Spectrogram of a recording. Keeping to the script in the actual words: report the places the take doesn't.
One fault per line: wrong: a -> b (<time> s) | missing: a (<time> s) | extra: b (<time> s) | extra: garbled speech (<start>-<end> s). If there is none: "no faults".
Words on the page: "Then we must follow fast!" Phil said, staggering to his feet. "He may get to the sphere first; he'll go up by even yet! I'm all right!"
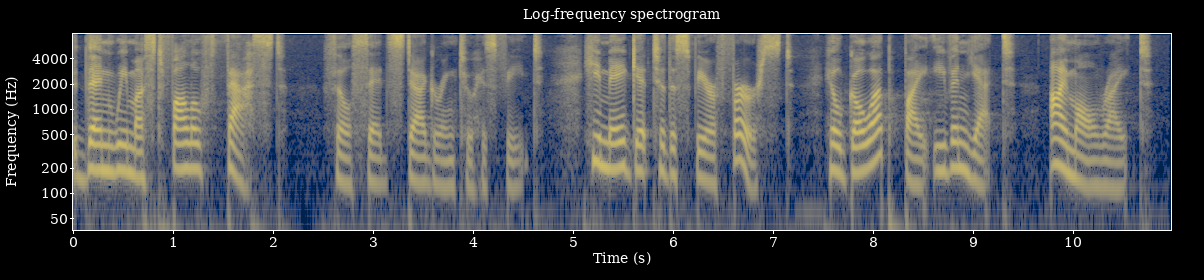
no faults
